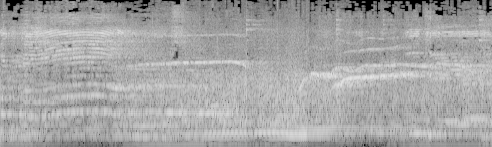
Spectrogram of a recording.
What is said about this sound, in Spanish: Que se escuche el aplauso, por favor.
